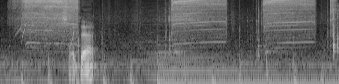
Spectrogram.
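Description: Power tool cutting threads into the body mount holes of a Kraton XL RC car: short bursts of high whining drill spin separated by pauses and clicks, close up, with someone talking between bursts.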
